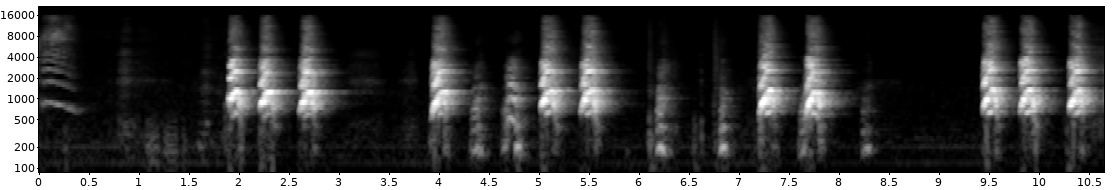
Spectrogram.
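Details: Bentley the dog, faced with his new squeaky toy, lets out loud clipped barks in pairs and triplets, mixed with softer short yips and a faint squeak at the start, pausing briefly between bursts.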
